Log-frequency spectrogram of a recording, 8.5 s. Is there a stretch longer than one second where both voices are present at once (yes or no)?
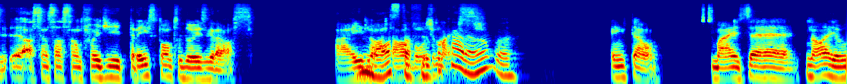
yes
